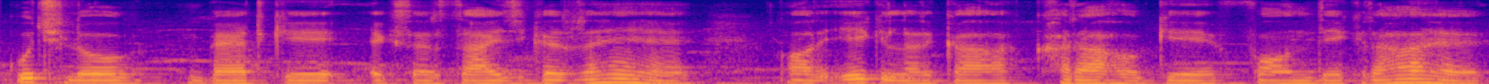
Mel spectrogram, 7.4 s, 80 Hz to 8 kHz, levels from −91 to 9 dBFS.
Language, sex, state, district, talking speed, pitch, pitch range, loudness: Hindi, male, Bihar, Patna, 135 wpm, 105 Hz, 105-115 Hz, -19 LUFS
